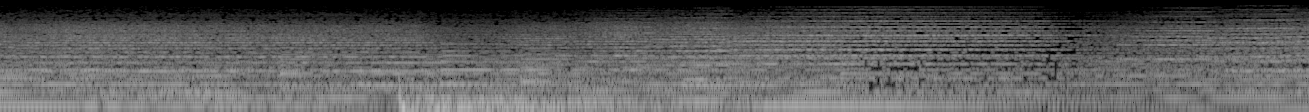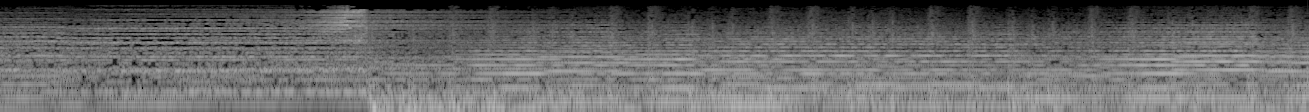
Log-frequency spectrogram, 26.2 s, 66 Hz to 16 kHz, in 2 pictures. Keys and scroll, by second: 0.6 space, 2.8 space, 3.4 space, 3.9 space, 5.0 [, 5.5 super+[, 5.6 super+z, 5.9 super+[, 7.1 ], 7.8 space, 9.0 [, 10.5 space, 11.8 ], 12.5 [, 13.6-18.4 typing, 19.7-23.8 typing, 25.0 [, 25.7 ].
